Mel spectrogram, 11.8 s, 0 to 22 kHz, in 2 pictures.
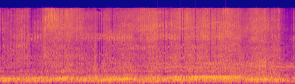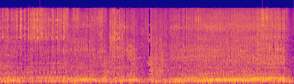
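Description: Several V8 demolition derby cars running at once, their engines revving up and down again and again as the cars push into one another on dirt.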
